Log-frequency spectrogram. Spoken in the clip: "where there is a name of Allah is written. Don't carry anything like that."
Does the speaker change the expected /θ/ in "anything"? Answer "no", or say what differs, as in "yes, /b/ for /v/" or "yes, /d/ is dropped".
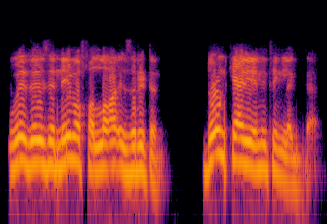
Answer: yes, /t/ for /θ/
